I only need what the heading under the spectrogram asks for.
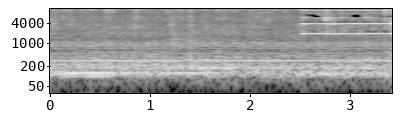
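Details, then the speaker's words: Daikin inverter AC PCB with E9 error, multimeter continuity test tracing a print from a diode toward a 100k (104) resistor: partway in a clean, steady high beep holds unbroken, confirming continuity. "आप सुन सकते हैं beep हमें सुनाई दे रही है यह यहां पर जा रहा है"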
